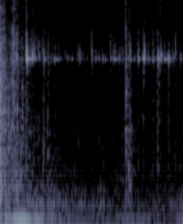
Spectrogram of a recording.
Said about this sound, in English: Yes, Sebastian's here. I don't know if you heard the jingling of his bell.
